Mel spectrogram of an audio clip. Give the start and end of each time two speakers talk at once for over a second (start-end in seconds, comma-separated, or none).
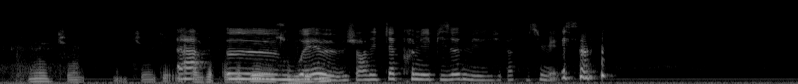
1.8-3.3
